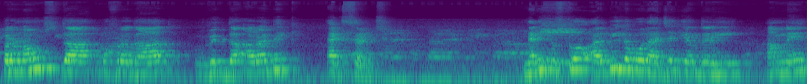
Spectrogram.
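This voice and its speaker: A man giving a Quran recitation lesson, talking slowly and haltingly with many fillers, switching between English and Urdu. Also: very high-pitched, steady tone, lo-fi sound, soft background music. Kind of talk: slow spoken lesson. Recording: echoey room, distant mic.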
